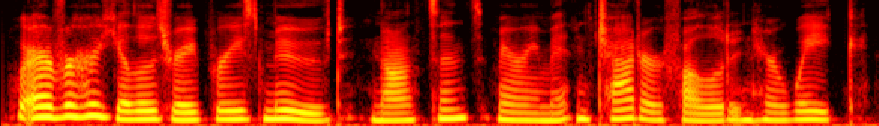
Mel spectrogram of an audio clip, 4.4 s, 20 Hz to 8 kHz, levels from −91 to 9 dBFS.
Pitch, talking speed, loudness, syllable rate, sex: 195 Hz, 175 wpm, -19 LUFS, 6.3 syllables/s, female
